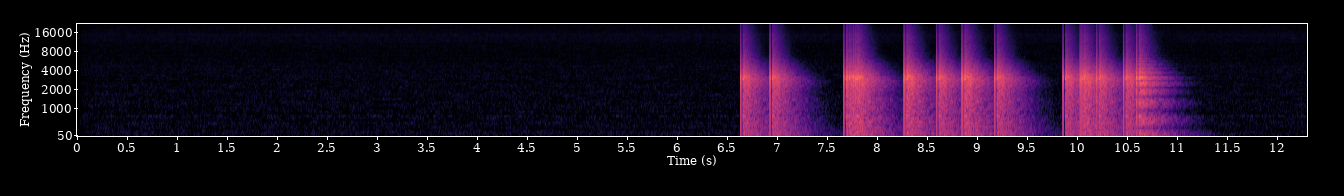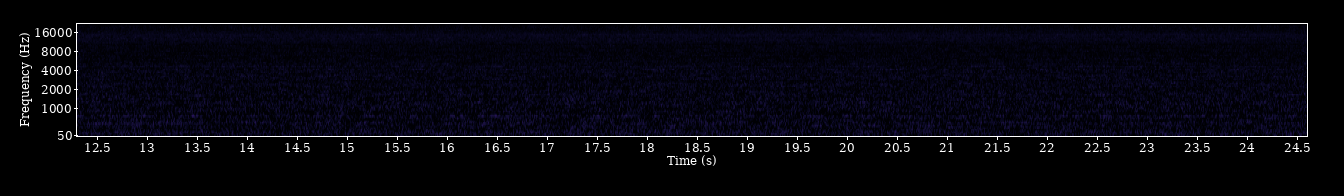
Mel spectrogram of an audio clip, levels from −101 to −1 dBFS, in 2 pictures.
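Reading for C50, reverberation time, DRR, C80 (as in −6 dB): 0.5 dB, 0.75 s, −6.0 dB, 4.5 dB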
